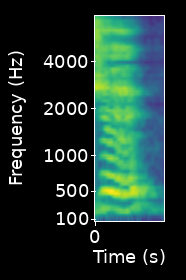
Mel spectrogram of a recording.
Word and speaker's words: je: Entonces, la E se pronuncia en este caso E, y je es exactamente como los argentinos o los uruguayos dicen yo, pero en ese caso, pero terminado en E o en E.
